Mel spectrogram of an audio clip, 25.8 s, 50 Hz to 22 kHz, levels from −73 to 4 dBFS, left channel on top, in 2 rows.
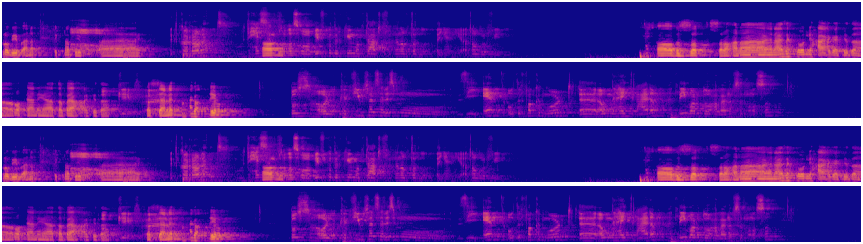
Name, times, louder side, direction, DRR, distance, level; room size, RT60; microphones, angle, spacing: voice 1, 0.0-0.5 0.9-1.2 1.4-2.1 3.9-4.2 9.6-14.5 15.0-16.2, left 2 dB, 20° left, 7 dB, 0.9 m, -27 dB
voice 2, 0.6-1.6 2.7-7.5 14.4-15.4 17.2-21.3 21.5-24.8, right 1 dB, 10° right, 2 dB, 3.1 m, -39 dB
24.5 x 17.0 x 6.2 m, 1.0 s
head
